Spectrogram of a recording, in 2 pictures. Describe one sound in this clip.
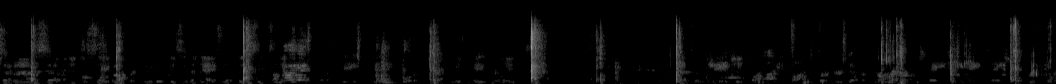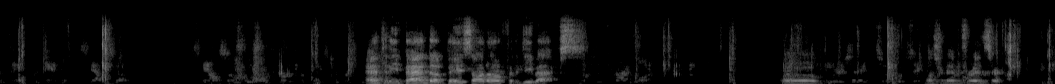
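Trading cards slide and snap as hands flip through a stack.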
